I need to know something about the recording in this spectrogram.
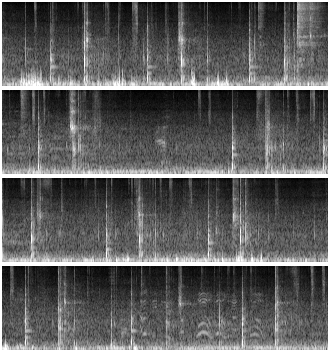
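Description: Tennis balls are struck with a racket in a steady rally, each hit a sharp pop.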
